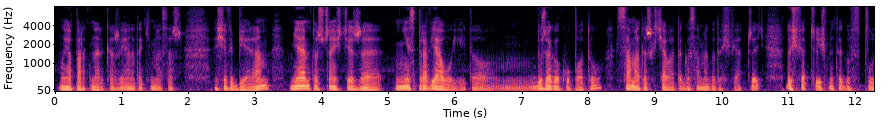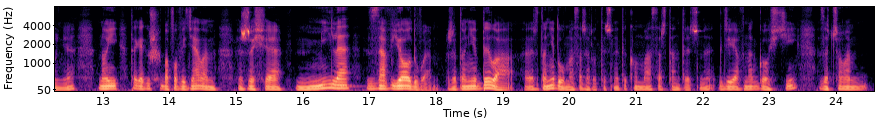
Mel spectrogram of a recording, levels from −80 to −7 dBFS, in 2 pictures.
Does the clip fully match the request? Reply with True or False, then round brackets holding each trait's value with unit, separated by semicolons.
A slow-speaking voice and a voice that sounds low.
False (140 wpm; 80 Hz)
